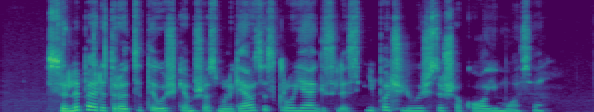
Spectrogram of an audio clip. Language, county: Lithuanian, Vilnius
